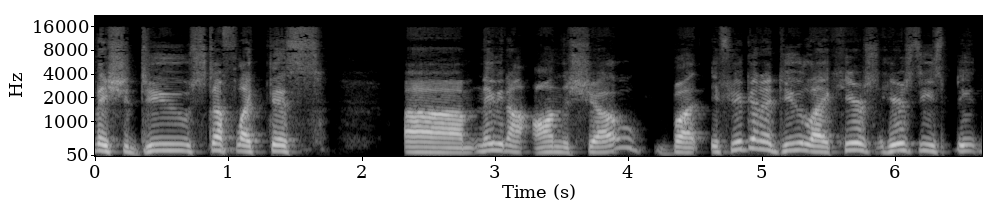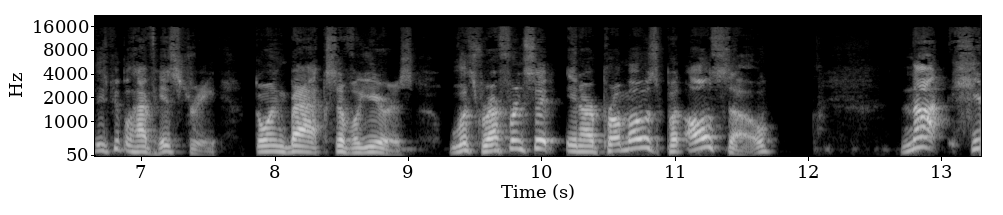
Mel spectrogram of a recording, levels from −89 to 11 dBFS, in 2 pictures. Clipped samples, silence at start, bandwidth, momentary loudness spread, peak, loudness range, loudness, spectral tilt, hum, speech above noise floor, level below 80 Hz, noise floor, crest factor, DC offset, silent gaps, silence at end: under 0.1%; 0 s; 16 kHz; 11 LU; 0 dBFS; 4 LU; -18 LUFS; -6.5 dB/octave; none; 47 dB; -66 dBFS; -65 dBFS; 18 dB; under 0.1%; none; 0 s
